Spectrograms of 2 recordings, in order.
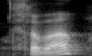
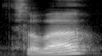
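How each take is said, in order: Both takes have the same delivery.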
